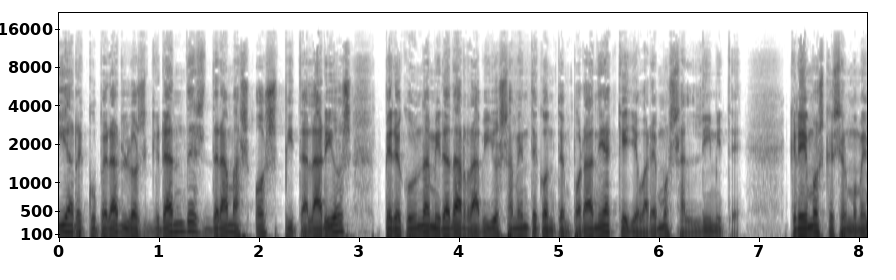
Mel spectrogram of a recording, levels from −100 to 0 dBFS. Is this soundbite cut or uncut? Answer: uncut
